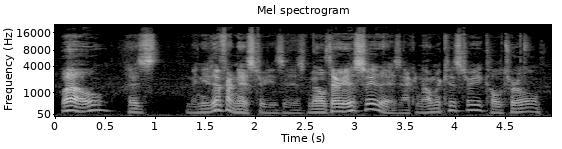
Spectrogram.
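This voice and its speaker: A man's voice: mid-range voice, very animated, quick pace. A man streaming, talking in a rambling, wry way and often stopping to correct himself mid-sentence. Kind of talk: casual livestream monologue.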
